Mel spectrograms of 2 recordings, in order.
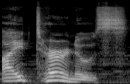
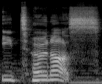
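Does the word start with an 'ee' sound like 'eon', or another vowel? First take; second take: another vowel; ee sound. First: The first vowel does not sound like 'eon'. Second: The first vowel sounds like 'ee' in 'eon'. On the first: The speaker calls it right. "pronounced really strangely" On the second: The speaker calls it wrong. "I personally would have pronounced it Eternus, with the A E being like Eon"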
